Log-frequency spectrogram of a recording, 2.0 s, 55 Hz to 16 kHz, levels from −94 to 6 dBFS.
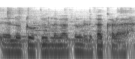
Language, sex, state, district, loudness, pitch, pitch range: Hindi, male, Uttar Pradesh, Lucknow, -20 LUFS, 105 Hz, 105-110 Hz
